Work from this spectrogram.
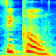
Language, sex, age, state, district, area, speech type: Punjabi, female, 18-30, Punjab, Fatehgarh Sahib, rural, read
